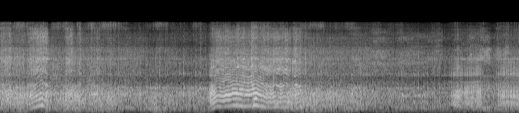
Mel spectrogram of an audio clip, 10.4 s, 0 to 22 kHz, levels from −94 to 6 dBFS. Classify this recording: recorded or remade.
remade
